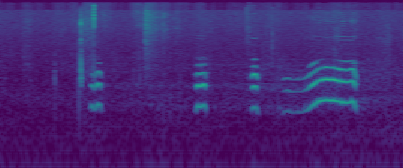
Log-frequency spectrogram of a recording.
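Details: California Quail, the California state bird, at Crystal Cove State Park, with a male shown in a tree, gives its gathering call: three short clipped notes, then a louder drawn-out swelling, slurred note, the familiar 'chi-ca-go'.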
